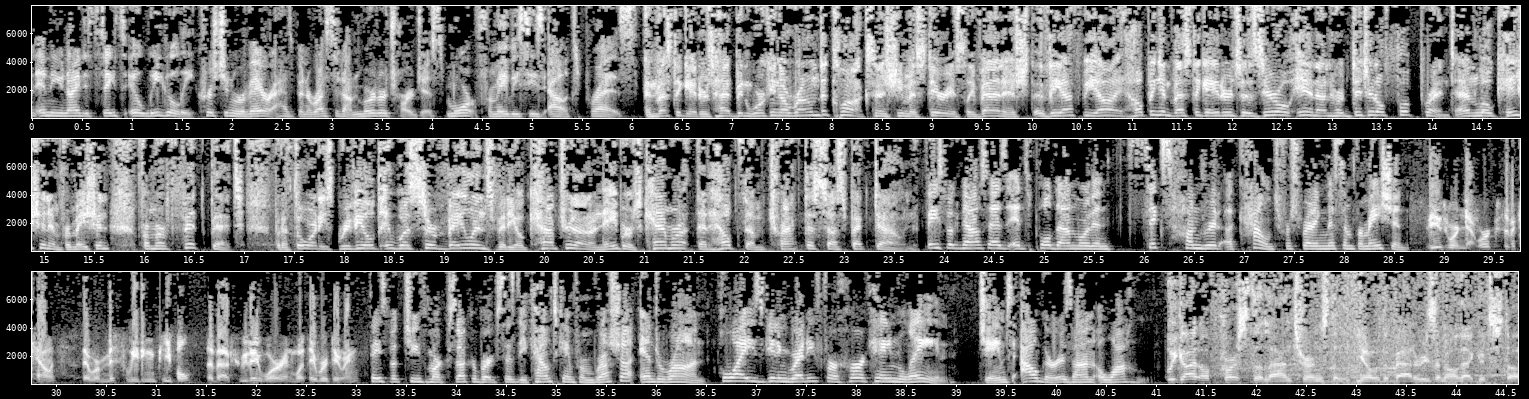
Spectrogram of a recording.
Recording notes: Live from Shula's Steakhouse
